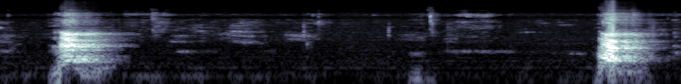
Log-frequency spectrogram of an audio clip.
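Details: Bully Kutta dog from Bangalapudur barking twice, each bark a loud, gruff burst about six seconds apart, with near silence and small clicks in between.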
